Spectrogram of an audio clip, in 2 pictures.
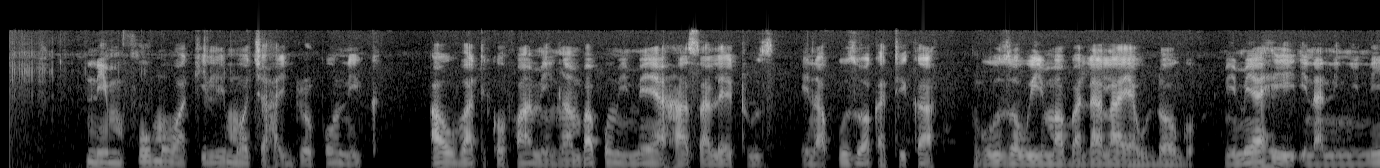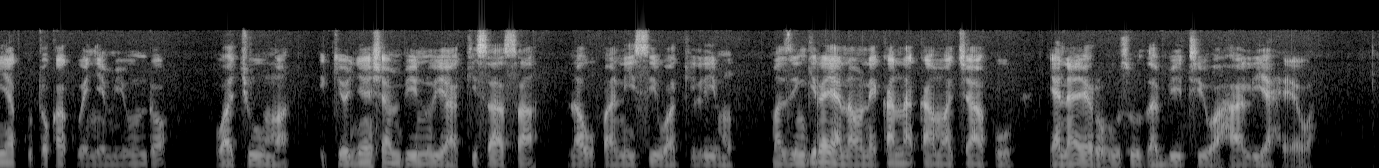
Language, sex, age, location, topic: Swahili, male, 25-35, Nairobi, agriculture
